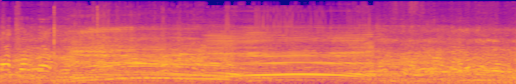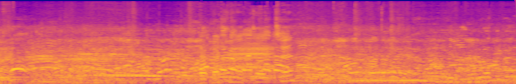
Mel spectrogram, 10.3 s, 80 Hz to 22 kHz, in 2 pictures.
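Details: At Raniganj cattle market in Dinajpur, 2 May 2024, with Friesian and cross-breed bull calves on sale, several cattle low in turn; a strong arched moo near three seconds stands out above chatter and crowd noise.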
